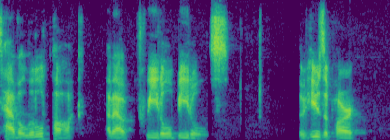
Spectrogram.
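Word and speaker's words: tweetle: know in advance um the word spelled t-w-e-e-t-l-e that's pronounced tweedle and part of the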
